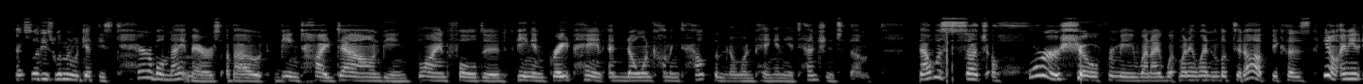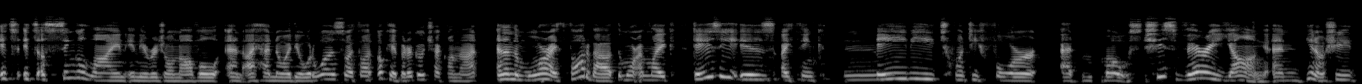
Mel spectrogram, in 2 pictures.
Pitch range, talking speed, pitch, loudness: 170-240 Hz, 240 wpm, 195 Hz, -27 LUFS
